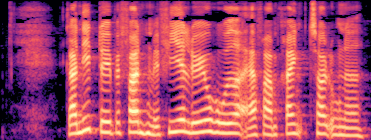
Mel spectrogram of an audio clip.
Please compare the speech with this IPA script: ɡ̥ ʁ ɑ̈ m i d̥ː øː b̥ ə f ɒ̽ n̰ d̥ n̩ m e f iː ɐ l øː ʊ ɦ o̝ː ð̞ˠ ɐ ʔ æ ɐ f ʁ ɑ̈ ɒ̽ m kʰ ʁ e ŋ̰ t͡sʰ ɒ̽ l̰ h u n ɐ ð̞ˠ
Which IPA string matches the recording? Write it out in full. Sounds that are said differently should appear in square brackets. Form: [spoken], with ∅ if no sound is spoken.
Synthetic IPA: ɡ̥ ʁ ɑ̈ [n] i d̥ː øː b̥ ə f ɒ̽ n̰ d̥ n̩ m e f iː ɐ l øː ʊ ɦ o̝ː ð̞ˠ ɐ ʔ æ ɐ f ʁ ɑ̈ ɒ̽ m kʰ ʁ e ŋ̰ t͡sʰ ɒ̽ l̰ h u n ɐ ð̞ˠ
